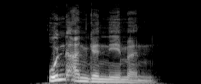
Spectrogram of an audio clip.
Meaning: inflection of unangenehm: 1. strong genitive masculine/neuter singular 2. weak/mixed genitive/dative all-gender singular 3. strong/weak/mixed accusative masculine singular 4. strong dative plural
- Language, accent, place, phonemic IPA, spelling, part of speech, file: German, Germany, Berlin, /ˈʊnʔanɡəˌneːmən/, unangenehmen, adjective, De-unangenehmen.ogg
